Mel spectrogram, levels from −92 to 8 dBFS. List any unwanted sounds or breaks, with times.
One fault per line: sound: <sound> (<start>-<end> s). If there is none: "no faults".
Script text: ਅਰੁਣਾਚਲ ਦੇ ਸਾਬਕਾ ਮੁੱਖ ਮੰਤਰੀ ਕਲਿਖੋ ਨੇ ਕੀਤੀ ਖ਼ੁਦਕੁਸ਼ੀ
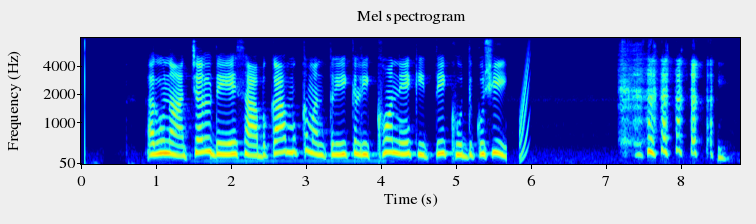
sound: chirp (5.8-6.0 s)
sound: laugh (7.2-8.5 s)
